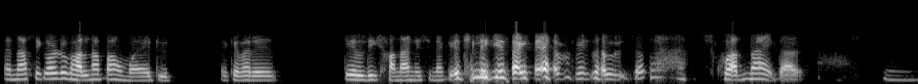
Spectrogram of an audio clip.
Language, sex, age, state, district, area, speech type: Assamese, female, 45-60, Assam, Biswanath, rural, conversation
